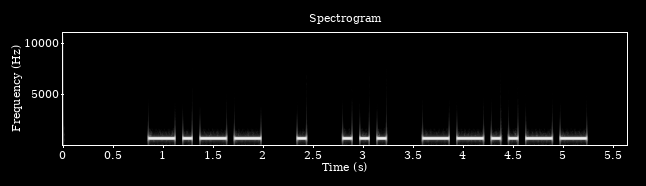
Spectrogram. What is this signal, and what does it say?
Morse code, heard as a keyed tone, about 14 wpm, spaced as for 12 wpm, 700 Hz. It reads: YES,
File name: Morsekurs / Witze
